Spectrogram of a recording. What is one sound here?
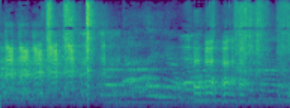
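A man laughs heartily nearby.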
